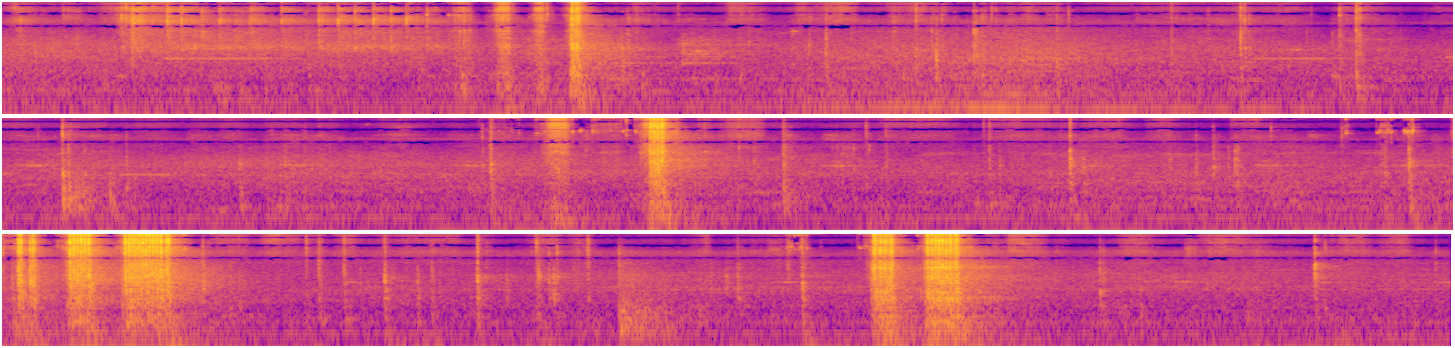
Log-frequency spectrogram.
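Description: Hand tools working the mounting nuts of a car's brake master cylinder: scattered sharp metallic clicks and clanks of a wrench on metal, with a quick cluster of three or four about two-thirds of the way in and two or three more near the end.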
